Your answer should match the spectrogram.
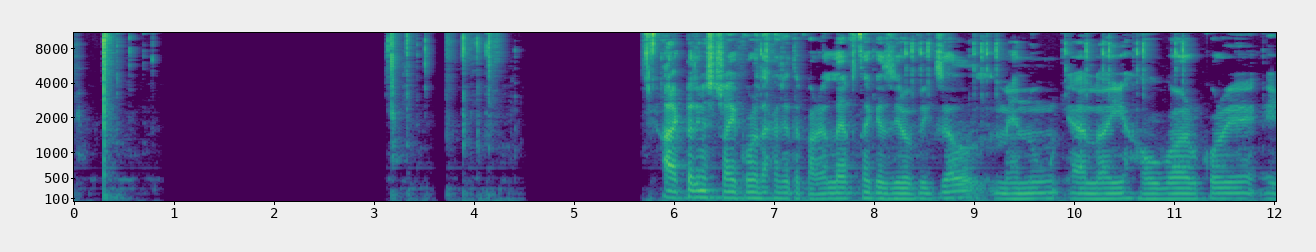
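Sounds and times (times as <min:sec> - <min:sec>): computer keyboard typing: 0:00.0 - 0:00.9, 0:03.1 - 0:04.5, 0:08.2 - 0:11.4.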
